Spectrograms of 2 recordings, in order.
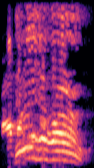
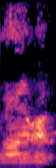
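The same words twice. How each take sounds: First: It is said loudly and forcefully, like a demand. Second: It is said casually, with no urgency. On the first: The speaker demands the listener's attention. "with a demand in your voice" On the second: The speaker does not care whether anyone hears. "Like you didn't give a shit that anybody heard"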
